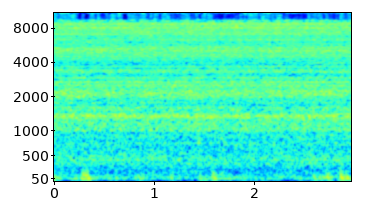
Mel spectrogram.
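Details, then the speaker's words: 6.0 Powerstroke with crank-no-start when hot, valve cover off, engine not running; loud steady hiss of shop air escaping past the upper injector o-ring on the high-pressure oil rail, found by squirting oil. "all right so you can hear our air l now with the valve cover pulled off"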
